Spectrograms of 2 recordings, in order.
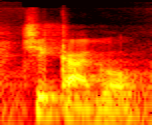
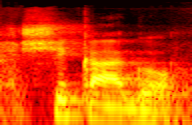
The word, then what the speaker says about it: Chicago: Let me mispronounce this. Chicago. Chicago is incorrect pronunciation. Again, the correct pronunciation for the city would be Chicago.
